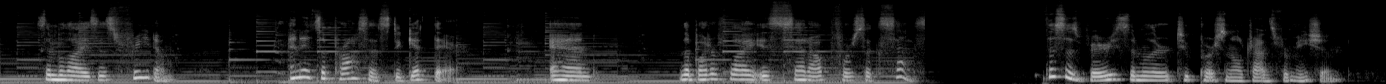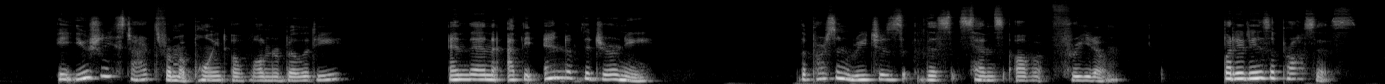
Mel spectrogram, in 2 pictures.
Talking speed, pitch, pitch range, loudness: 115 wpm, 200 Hz, 170-230 Hz, -21 LUFS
